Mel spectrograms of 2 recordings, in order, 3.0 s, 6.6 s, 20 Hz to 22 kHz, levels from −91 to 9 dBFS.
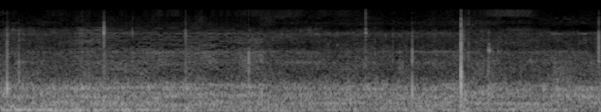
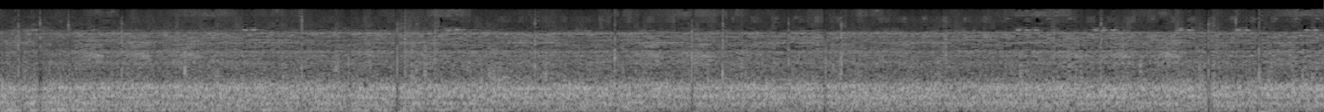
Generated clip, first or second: first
